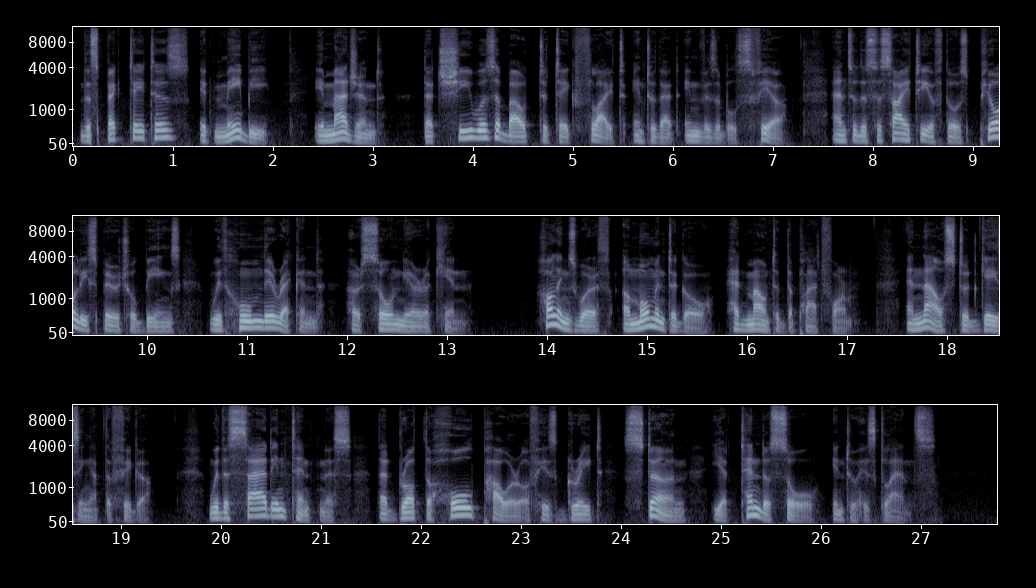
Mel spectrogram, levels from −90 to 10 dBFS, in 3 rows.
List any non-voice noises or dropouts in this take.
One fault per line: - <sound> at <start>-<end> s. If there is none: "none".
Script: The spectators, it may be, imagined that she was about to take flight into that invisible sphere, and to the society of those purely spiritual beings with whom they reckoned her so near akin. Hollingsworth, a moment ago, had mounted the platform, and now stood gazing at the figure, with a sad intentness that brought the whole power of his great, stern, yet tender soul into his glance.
none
